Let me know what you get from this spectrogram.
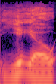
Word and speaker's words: GEO: which, for clarification, apparently is pronounced Yeo in Swedish.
